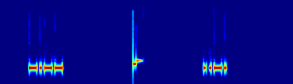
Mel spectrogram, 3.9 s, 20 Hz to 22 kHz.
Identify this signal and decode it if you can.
Morse code, heard as a keyed tone, about 36 wpm, 700 Hz. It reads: Y F
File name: Single-Letter-Number-35wpm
